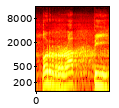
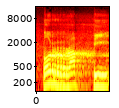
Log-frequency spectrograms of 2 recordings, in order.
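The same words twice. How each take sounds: No difference in how they are said.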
